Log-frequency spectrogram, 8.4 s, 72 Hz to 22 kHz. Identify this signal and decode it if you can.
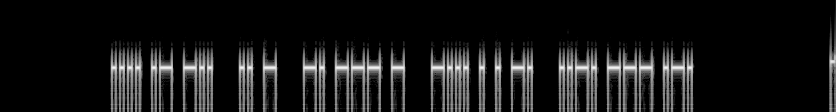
Morse code, heard as a keyed tone, about 30 wpm, 700 Hz. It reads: HAD IT NOT BEEN FOR
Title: Sets of 5 Words Encore2 30wpm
